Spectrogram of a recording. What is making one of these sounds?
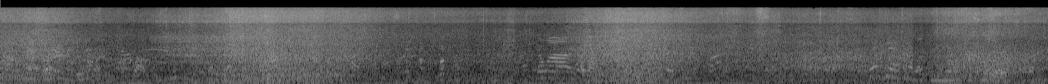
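Wind blows across the recording.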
